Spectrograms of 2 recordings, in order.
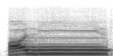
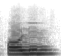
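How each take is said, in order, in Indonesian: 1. Vokal pada suku kata terakhir dipanjangkan. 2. Vokal pada suku kata terakhir pendek. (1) "panjangkan di sini" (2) "jangan qalil, qalil tak nak"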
